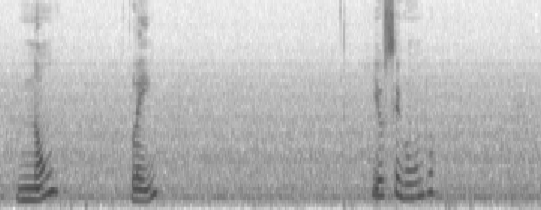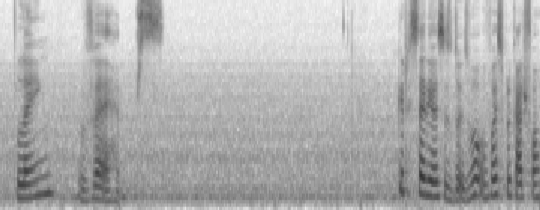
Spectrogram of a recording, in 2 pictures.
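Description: A woman speaks in short bursts close to a microphone, with pauses in between.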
